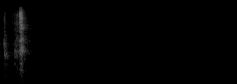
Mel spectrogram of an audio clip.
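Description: Brief rustle of fingers pressing and smoothing modelling clay onto a wax hat-brim armature and brushing the paper-covered work board, with a fainter second rustle about a second and a half in.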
